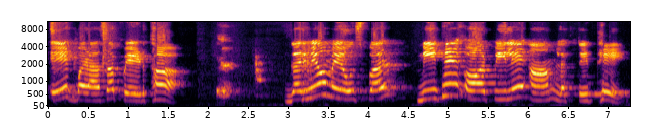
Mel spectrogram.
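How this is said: A short pause separates the two sentences. The speaker calls it right. "जहां पे आपका पूर्ण विराम आ रहा है वहां पे आपको सेंटेंस खत्म करके थोड़ा सा रुकना है"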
